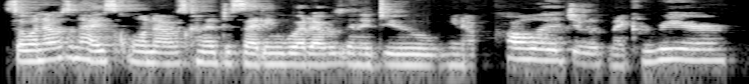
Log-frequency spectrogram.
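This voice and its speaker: A young woman chats easily as a podcast guest, dropping plenty of "like" and "you know" as she speaks. Her voice sits on the low side for a woman. A faint hiss of noise runs under her speech. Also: fast talker. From Colombia, raised in California Bay Area. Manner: chatty, frequent "like" and "you know". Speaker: podcast guest, developer relations lead. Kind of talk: casual interview chat.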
